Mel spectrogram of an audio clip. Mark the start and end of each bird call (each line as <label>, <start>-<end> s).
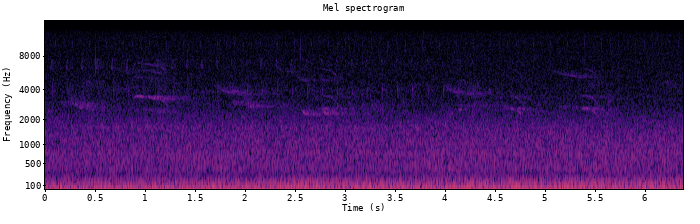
Blue Jay (Cyanocitta cristata), 0.0-1.8 s
Northern Cardinal (Cardinalis cardinalis), 1.0-4.4 s
Blue Jay (Cyanocitta cristata), 4.4-5.9 s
